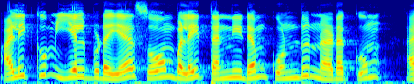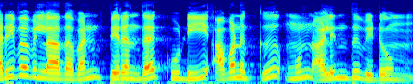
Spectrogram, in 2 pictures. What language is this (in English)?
Tamil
